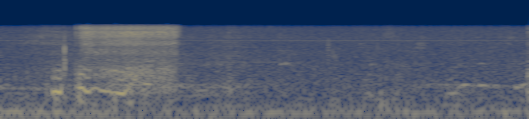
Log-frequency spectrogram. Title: snoring.AVI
